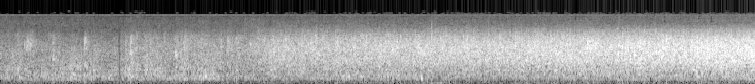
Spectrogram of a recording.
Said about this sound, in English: As Selena looks up, raindrops begin to fall.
